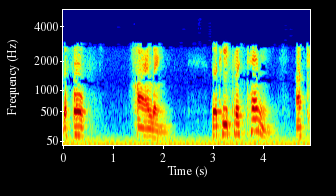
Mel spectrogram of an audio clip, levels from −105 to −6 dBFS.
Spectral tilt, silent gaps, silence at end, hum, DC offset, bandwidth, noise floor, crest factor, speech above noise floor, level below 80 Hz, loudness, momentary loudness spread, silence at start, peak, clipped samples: -12.5 dB/octave; none; 0 s; none; 0.7%; 3 kHz; -48 dBFS; 16 dB; 33 dB; -48 dBFS; -16 LUFS; 19 LU; 0 s; -2 dBFS; under 0.1%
